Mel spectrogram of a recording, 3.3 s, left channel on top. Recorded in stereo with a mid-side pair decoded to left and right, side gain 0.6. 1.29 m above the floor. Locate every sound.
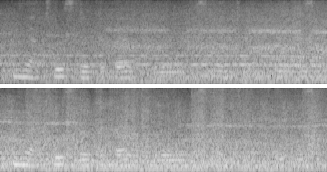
0.1 s a woman speaking: 40° right, 0.8 m; by 3.2 s 15° right, 2.5 m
